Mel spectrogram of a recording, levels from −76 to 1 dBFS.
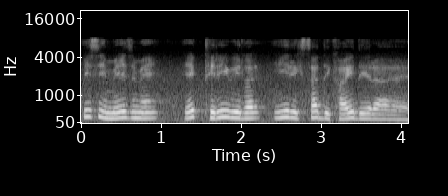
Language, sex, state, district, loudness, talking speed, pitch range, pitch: Hindi, male, Uttarakhand, Uttarkashi, -15 LUFS, 175 wpm, 190-215 Hz, 200 Hz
